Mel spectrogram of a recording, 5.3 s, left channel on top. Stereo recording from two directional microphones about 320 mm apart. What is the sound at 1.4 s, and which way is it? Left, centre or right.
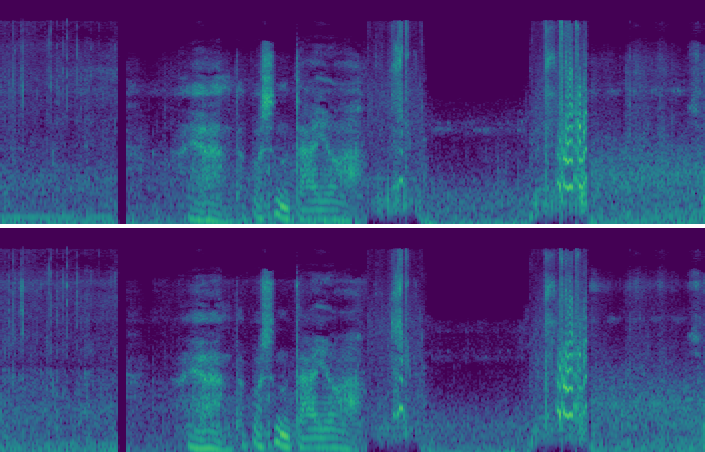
Speech, centre.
